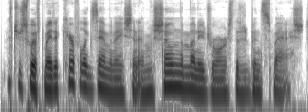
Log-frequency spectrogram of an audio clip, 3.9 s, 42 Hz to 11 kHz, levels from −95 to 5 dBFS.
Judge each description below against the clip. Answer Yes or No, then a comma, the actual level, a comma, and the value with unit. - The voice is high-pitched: No, low, 125 Hz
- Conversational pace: No, fast, 250 wpm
